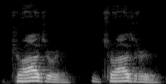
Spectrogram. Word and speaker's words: drudgery: 조금 한글 표기가 조금 어려울 때가 있죠. 예를 들어서 트리하지 않고 우리가 추리하잖아요. 트럭하지 않고 트럭 하는데 이것도 마찬가지로 드라, drudgery 이렇게 발음이 들리기도 합니다.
